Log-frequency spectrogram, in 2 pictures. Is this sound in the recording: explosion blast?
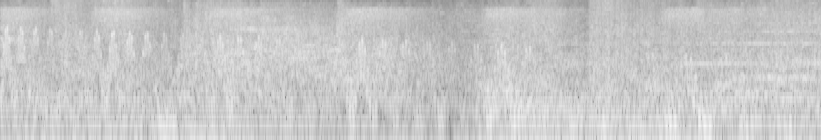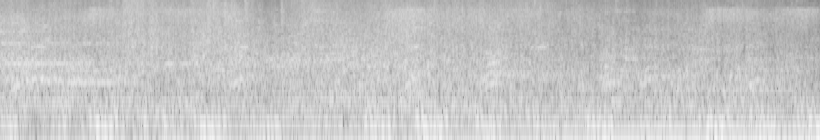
yes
